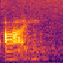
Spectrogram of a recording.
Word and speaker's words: Ai: next city which was i i think it's pronounced like it it's just a i all right so then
